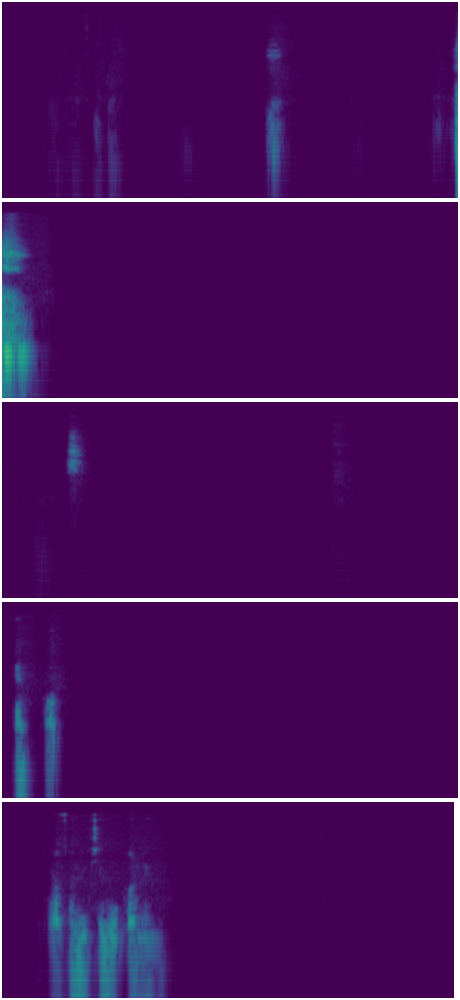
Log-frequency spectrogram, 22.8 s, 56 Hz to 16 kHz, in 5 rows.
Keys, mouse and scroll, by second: 2.8 click, 13.2-14.2 scroll up 1, 15.5 F4, 16.9 click.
